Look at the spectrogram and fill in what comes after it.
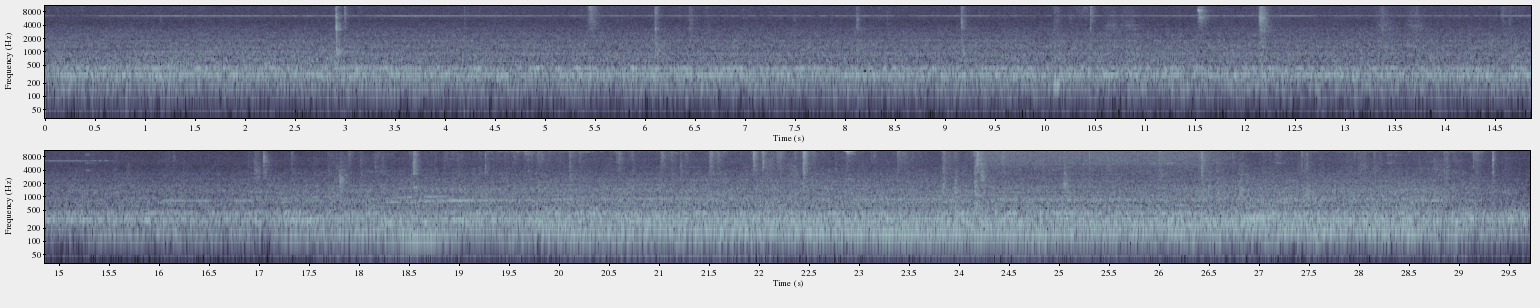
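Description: Steady hum inside a train carriage standing at a platform, which grows louder about two-thirds of the way through as the train pulls away, with a faint rising whine as it picks up speed.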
